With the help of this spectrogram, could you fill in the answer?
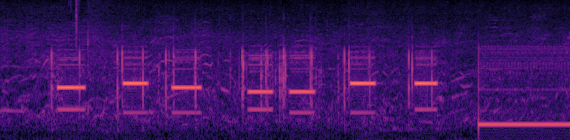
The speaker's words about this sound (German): Ah, wartet mal, jetzt wähle ich mal mit dem Handy die Telefonnummer, die wir ja haben.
